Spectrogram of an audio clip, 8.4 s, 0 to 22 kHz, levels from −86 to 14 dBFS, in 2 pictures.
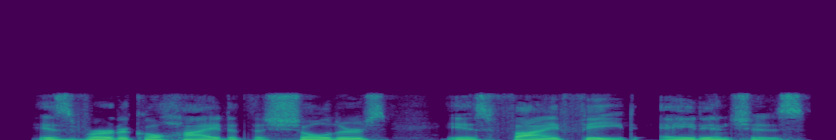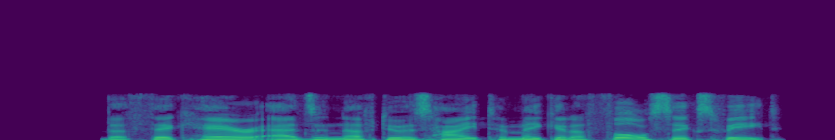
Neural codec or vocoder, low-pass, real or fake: vocoder, 44.1 kHz, 128 mel bands every 256 samples, BigVGAN v2; 7.2 kHz; fake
